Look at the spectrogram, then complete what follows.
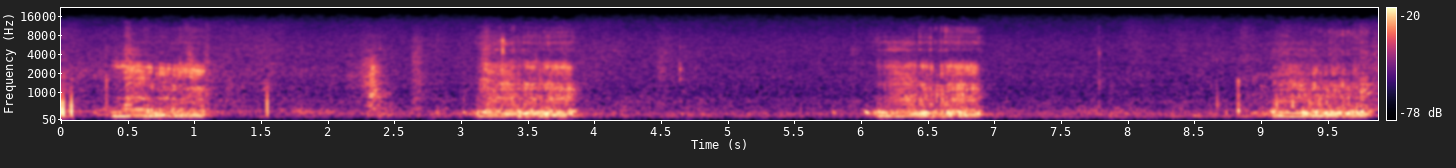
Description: My 9 week old adorable Shar Pei snoring away.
